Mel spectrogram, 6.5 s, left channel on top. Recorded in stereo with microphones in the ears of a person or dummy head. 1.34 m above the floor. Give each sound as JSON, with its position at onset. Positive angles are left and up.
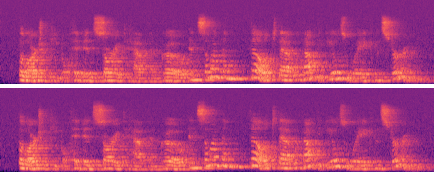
{"t": 0.3, "sound": "a woman speaking", "side_deg": -55, "distance_m": 4.5}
